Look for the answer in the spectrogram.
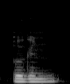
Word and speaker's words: bougainvillea: How do you pronounce it? Bougainvillea? – Bougainvillea. – It's the red bush that Joan Didion always talks about. – I always think it sounds like you're saying bougainvillea, but it's bougainvillea.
